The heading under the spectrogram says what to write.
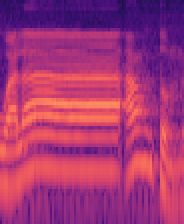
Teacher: la-nya panjang 5 harokat atau 2,5 alif. Itu adalah mad jaiz mufasil.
